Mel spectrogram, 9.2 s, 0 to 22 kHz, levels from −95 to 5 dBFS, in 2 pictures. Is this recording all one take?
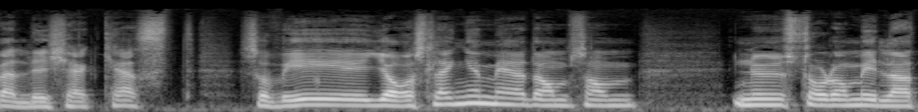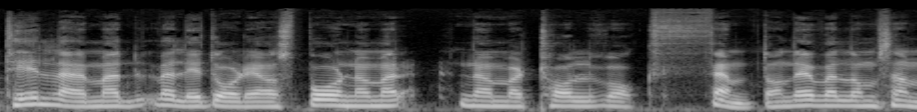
yes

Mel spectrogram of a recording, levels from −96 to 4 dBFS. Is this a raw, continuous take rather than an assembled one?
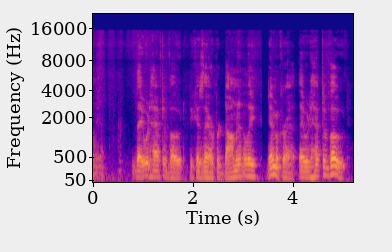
no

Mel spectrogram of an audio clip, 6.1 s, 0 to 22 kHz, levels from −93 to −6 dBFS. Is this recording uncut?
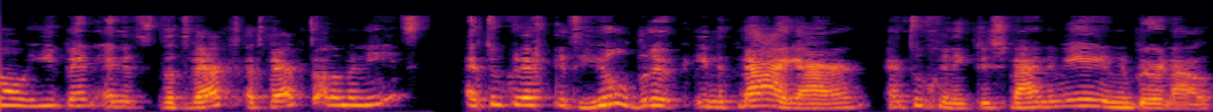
no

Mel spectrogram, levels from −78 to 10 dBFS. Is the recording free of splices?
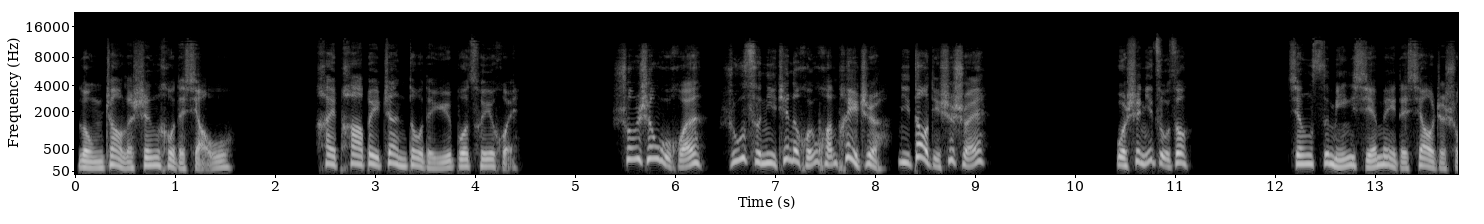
no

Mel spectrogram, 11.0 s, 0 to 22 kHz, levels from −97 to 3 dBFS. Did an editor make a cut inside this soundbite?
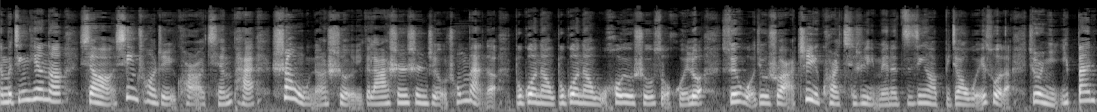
yes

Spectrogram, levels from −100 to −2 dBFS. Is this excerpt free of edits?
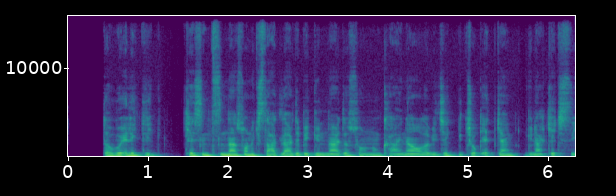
yes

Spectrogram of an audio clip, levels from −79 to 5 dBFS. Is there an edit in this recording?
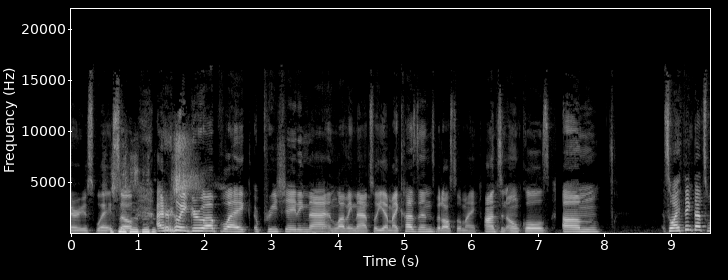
yes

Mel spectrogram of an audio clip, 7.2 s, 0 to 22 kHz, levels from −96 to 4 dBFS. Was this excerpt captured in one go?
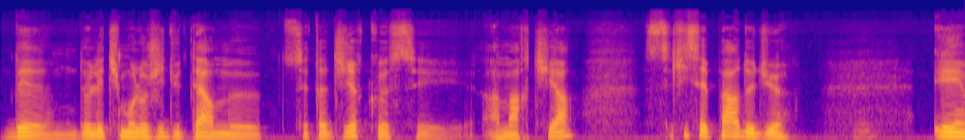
no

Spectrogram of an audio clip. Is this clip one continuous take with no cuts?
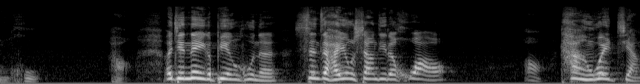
yes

